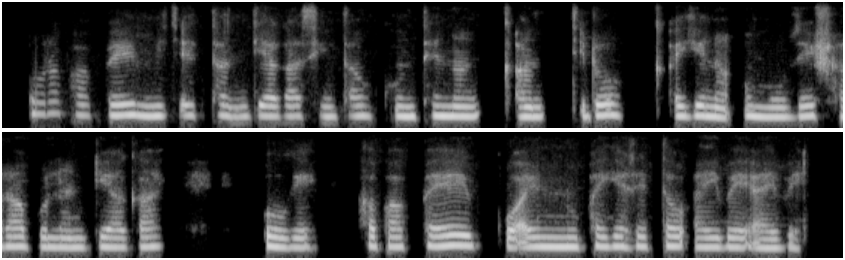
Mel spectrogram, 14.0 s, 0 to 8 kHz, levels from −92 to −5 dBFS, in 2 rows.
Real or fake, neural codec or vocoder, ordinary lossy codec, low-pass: real; none; Opus, 16 kbps; 7.2 kHz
